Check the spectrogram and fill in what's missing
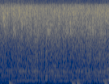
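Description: Hot decoction of beer mash being poured back into the mash tun, a steady hissing wash of liquid with a few low thumps and sloshes over a couple of seconds.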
